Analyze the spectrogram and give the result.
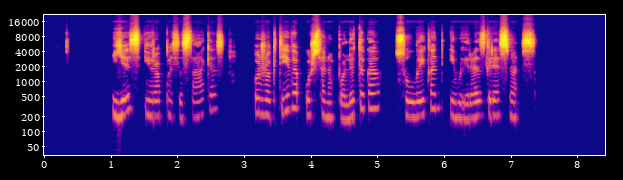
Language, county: Lithuanian, Kaunas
